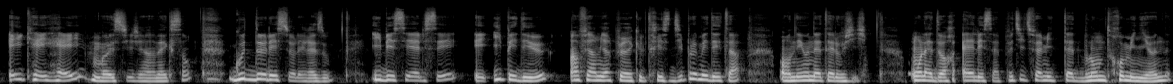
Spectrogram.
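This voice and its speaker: A woman's voice: lowish voice, mellow. A woman co-hosting a podcast, a pharmacist, reading a scripted intro and then chatting in a friendly, upbeat way.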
